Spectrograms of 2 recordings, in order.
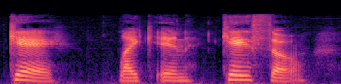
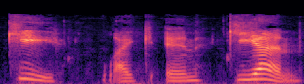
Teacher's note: QUE has no W sound. And just like GUI, QUI has no W sound.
